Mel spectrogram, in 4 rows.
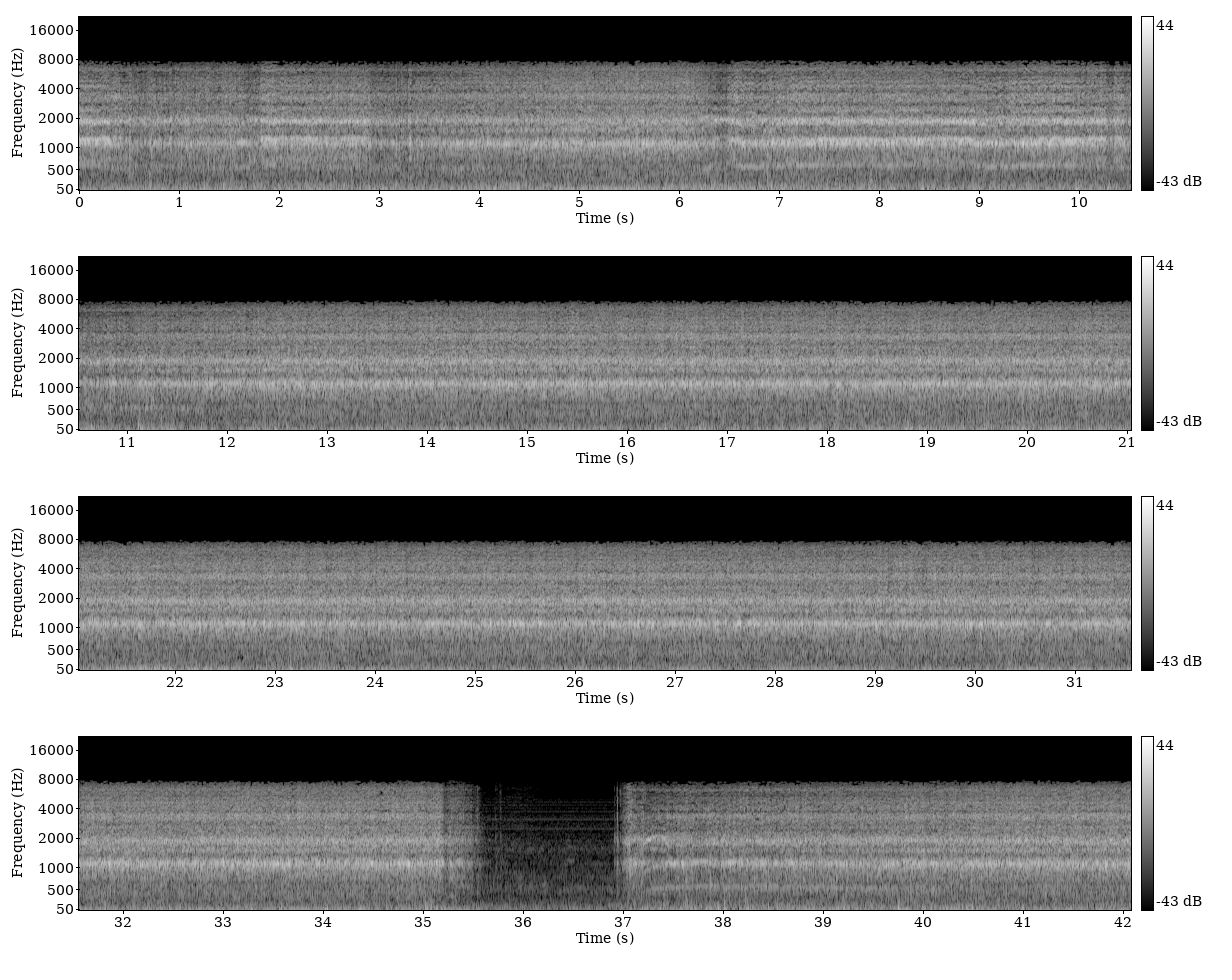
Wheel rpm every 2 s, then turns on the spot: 160, 160, 160, 160, 160, 160, 160, 160, 160, 160, 160, 160, 160, 160, 160, 160, 160, 120, 50, 160, 160.
none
